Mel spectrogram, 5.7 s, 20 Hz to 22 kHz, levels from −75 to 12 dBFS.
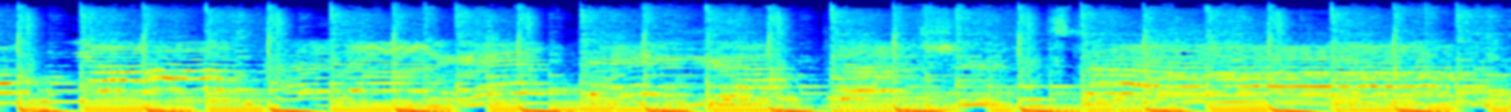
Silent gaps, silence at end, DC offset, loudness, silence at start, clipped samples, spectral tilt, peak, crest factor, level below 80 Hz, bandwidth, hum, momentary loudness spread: none; 0 s; under 0.1%; -10 LUFS; 0 s; under 0.1%; -5 dB/octave; 0 dBFS; 10 dB; -14 dBFS; over 20 kHz; none; 3 LU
